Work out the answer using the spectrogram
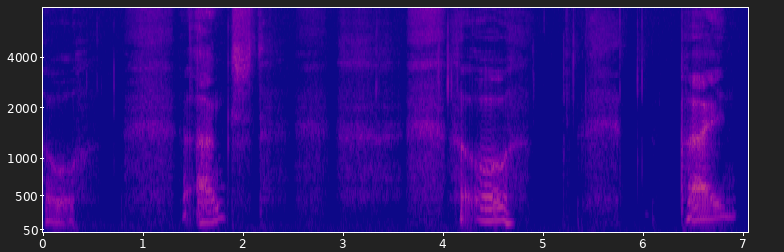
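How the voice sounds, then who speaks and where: An older actor playing an old ruined wanderer, anguished and self-justifying, declaiming in a gravelly, husky voice in a German radio drama. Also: male voice, medium pitch, expressive, a bit bright, full character voice. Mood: broken, anguished. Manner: declamatory, drawn-out delivery. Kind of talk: theatrical German radio drama acting in verse.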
